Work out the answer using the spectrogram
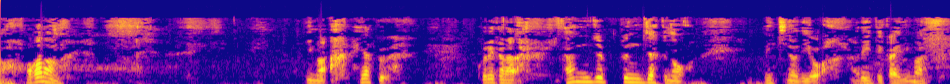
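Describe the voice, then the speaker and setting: A man hosting a casual live stream on his phone as he walks home, talking quietly and a little out of breath. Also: medium pitch, slight background noise, rough recording. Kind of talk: casual live-stream chat while walking. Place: outdoors, walking home from the station. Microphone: phone mic.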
